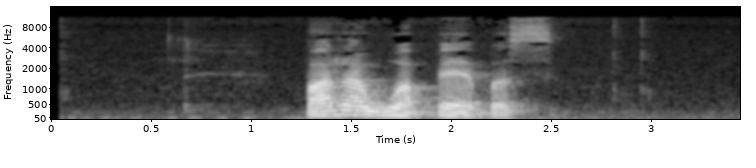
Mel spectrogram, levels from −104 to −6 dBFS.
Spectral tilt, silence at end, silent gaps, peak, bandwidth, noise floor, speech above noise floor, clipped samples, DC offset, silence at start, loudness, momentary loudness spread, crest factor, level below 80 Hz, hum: -7 dB/octave; 0.95 s; none; -2 dBFS; 11.5 kHz; -60 dBFS; 42 dB; under 0.1%; under 0.1%; 1.25 s; -19 LUFS; 15 LU; 20 dB; -54 dBFS; none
